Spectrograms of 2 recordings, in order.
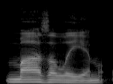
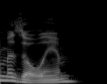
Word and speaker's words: Mausoleum: I will almost guarantee that if you had not seen the movie Mausoleum, or Mausoleum, if you want to pronounce it that way, it's wrong, but if you want to, I won't say anything.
